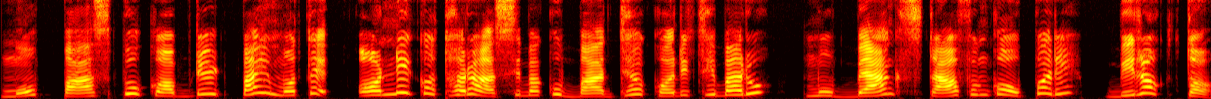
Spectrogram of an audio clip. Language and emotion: Odia, angry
